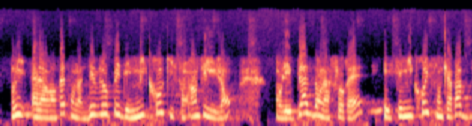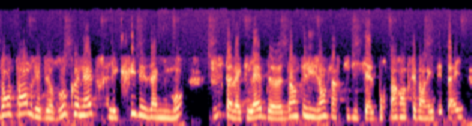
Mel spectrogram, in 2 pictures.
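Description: A woman's fairly high voice at a fairly quick pace, very even in loudness, with noticeable background noise. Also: lively intonation. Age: 20s. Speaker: student and startup co-founder. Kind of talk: radio interview.

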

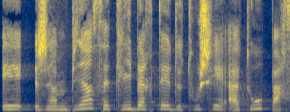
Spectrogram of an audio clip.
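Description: A woman with a Lebanese accent speaks at a fairly slow pace, her fairly high pitch showing ordinary variation, on a very clean recording with a silent background. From southern Lebanon. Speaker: communication and marketing specialist, festival founder. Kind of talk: interview.

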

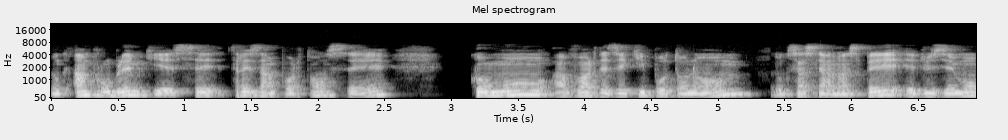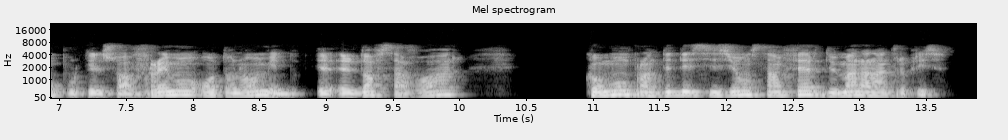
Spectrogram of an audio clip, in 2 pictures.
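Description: The speaker has a Romanian accent and lively intonation. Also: man, moderate pace. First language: Romanian (speaking French). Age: 30s. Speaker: tech executive. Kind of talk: interview. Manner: halting.

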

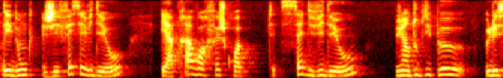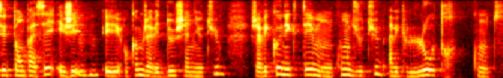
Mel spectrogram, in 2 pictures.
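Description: A plain, everyday voice speaks at a fairly slow pace. Its pitch varies in an ordinary way. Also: woman, medium pitch for a woman. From Belgium. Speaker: actress and acting coach. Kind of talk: casual interview.

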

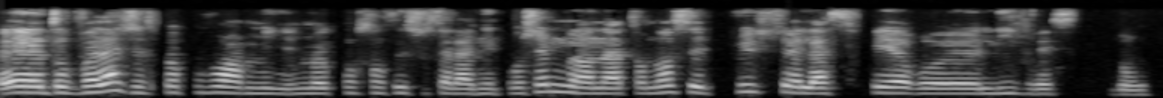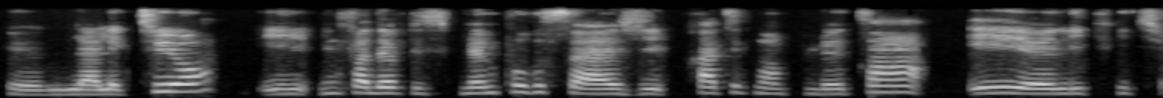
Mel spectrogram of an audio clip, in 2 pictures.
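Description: In a plain, everyday voice, a woman speaks at a fairly slow pace. Her pitch sits in the medium range with ordinary variation. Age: 20s. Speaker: literary blogger and author. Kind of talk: casual interview.

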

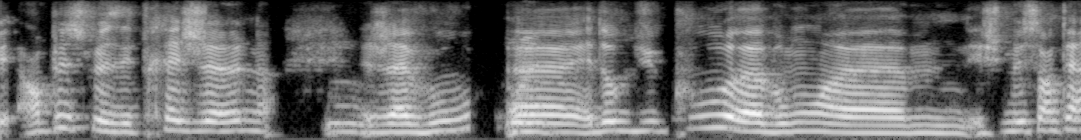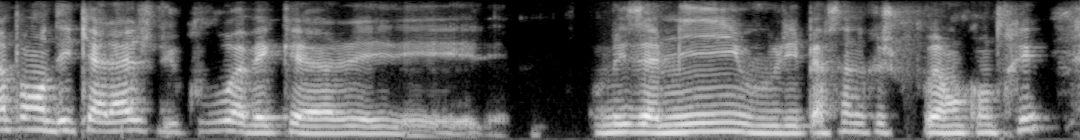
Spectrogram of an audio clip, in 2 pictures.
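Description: A woman at medium pitch, very slow, with ordinary pitch variation and big swings in loudness. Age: 40s. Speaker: entrepreneur, concept store founder. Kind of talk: casual chat. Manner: halting, many hesitations.

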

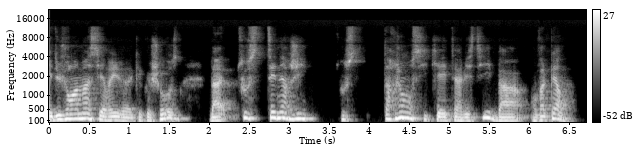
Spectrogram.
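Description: A man talks at a fairly quick pace with very wide pitch swings. His voice is somewhat breathy and very even in loudness. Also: fairly high pitch for a man. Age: 60s. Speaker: insurance broker. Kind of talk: interview.

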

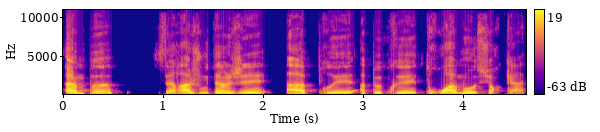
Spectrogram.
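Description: Very slow speech in a southern French accent. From southern France. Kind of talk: casual chat.

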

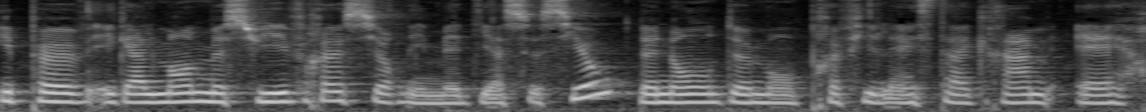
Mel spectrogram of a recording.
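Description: A woman speaks at a very slow pace. Her medium pitch shows ordinary variation. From Canada (Alberta, Edmonton). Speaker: English coach. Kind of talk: interview. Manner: hesitant, with filler sounds.

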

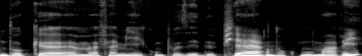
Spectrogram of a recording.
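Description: A woman's medium-pitched, a plain, everyday voice, with ordinary pitch variation, a dry, close sound with no echo, and a very clean recording against a silent background. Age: 30s. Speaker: medical sales rep. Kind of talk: casual interview. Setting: in-person at host's home.

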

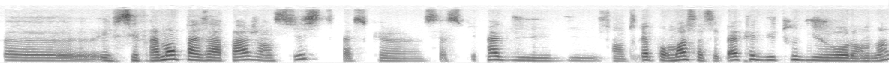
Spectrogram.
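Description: With an unremarkable speaking voice, a woman talks at a moderate pace with lively intonation, in a dry, close sound with no echo. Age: 40s. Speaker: psychologist and coach. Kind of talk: casual interview.

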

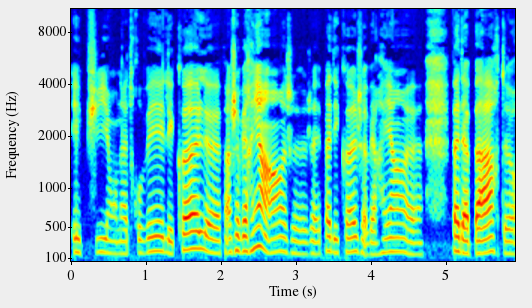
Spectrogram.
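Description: At a moderate pace and with fairly even intonation, the voice comes through a very clean recording with a silent background and a dry, close sound with no echo. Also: woman. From France, Cannes. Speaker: hotel owner. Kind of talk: interview.

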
